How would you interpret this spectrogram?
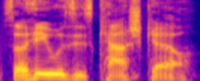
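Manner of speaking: ordinary delivery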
